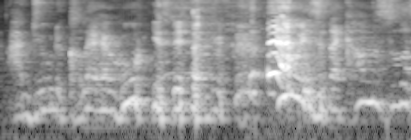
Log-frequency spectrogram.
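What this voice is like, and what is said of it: Deep character voice. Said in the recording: “there was this deep voice that comes out”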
